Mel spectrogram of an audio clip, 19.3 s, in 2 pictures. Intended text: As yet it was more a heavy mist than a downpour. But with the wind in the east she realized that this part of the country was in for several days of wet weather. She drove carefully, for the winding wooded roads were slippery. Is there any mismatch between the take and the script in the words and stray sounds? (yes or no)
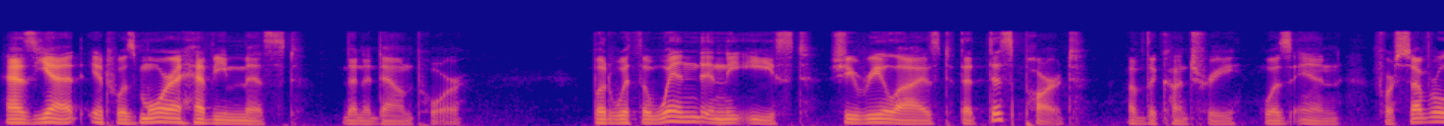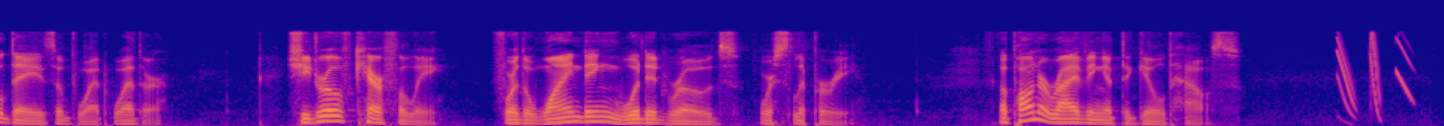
yes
